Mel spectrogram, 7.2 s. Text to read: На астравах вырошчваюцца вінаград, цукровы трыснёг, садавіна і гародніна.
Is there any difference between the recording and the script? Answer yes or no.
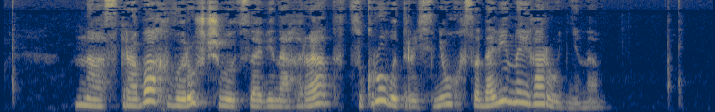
no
